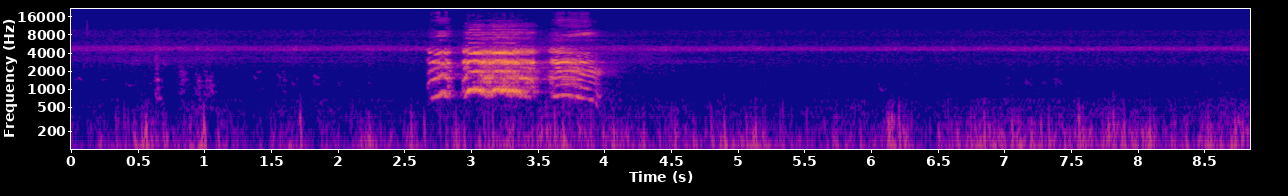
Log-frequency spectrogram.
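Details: Rooster crowing at sunrise among ducks and goats: one drawn-out harsh crow lasting over a second, with a steady high hum and low rustling background noise.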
